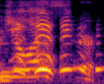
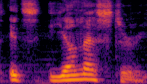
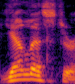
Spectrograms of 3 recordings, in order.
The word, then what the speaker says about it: Yelester: Hey, Gillester, can we talk in private? It's Yelester. Yelester. How many times must I tell you? The J is silent, darling.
